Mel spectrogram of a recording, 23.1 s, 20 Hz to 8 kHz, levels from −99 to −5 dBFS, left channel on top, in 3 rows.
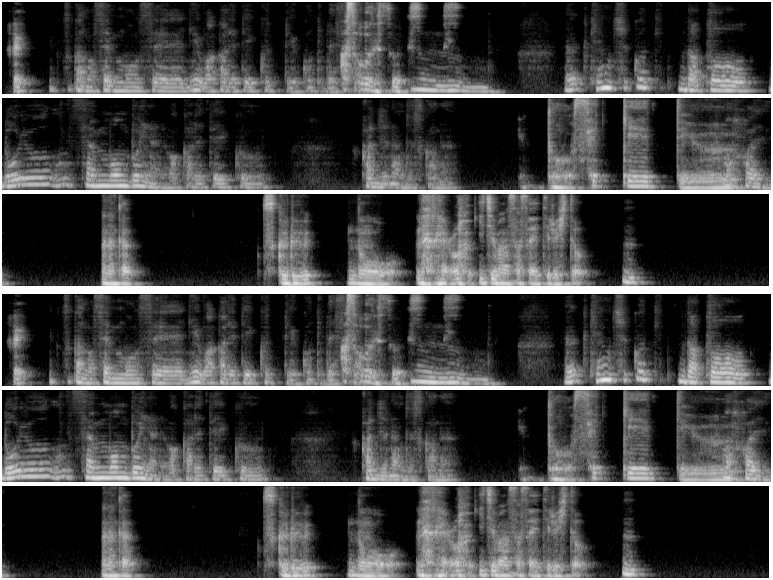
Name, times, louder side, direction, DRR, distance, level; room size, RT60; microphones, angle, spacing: voice 1, 0.7-3.7 4.1-4.9 5.6-6.5 6.8-10.3 11.3-12.2 14.9-15.4 21.6-21.7, right 3 dB, 70° right, 0.6 m, -30 dB
voice 2, 3.4-4.2 12.9-15.0 16.4-16.7 18.0-18.5 18.8-21.2, left 3 dB, 15° left, 0.4 m, -27 dB
2.3 x 2.1 x 3.2 m
head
